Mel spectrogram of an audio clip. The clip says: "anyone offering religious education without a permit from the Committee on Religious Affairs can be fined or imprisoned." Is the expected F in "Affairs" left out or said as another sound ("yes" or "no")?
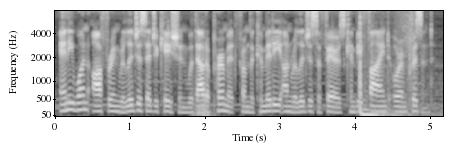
no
